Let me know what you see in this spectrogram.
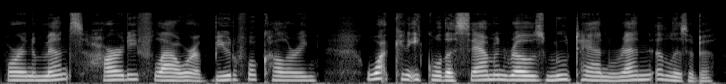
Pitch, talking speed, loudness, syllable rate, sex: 195 Hz, 140 wpm, -17 LUFS, 4.8 syllables/s, female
